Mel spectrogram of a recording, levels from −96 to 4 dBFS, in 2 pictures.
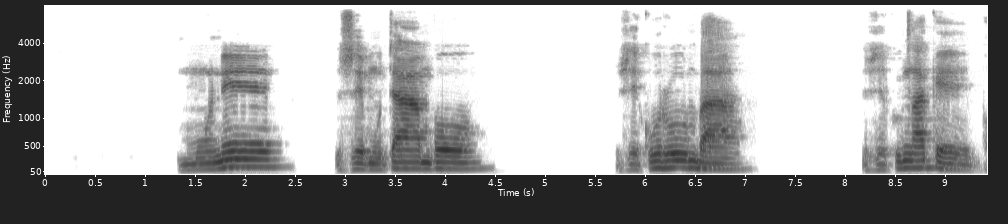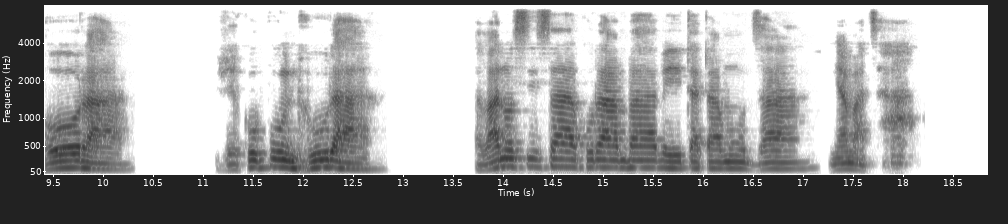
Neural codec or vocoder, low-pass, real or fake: none; 7.2 kHz; real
